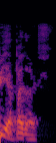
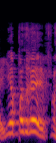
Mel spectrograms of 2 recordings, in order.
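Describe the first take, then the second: First: Said in the usual way. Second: Put-on loud Sentier accent with pitch pushed up. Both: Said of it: "J'ai pris l'accent du sentier".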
